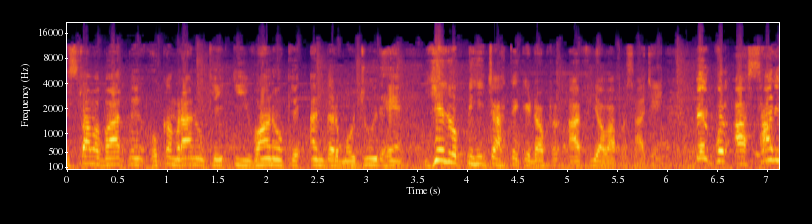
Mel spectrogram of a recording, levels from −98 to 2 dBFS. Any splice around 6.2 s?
yes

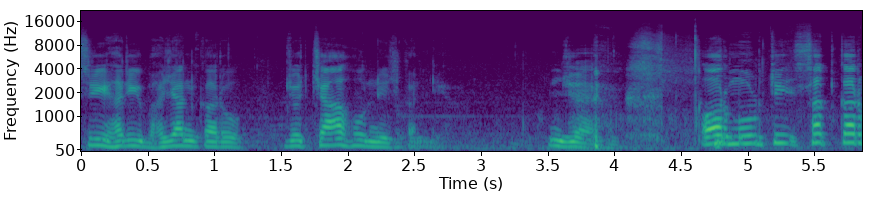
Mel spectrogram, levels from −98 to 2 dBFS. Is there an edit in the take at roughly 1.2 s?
no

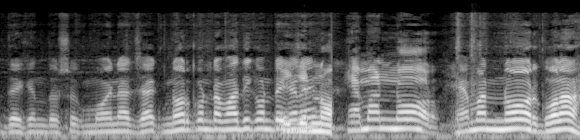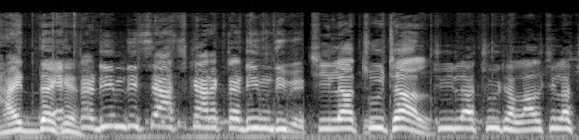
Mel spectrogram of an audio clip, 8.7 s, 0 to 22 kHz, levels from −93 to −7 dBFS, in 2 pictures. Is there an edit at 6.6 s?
yes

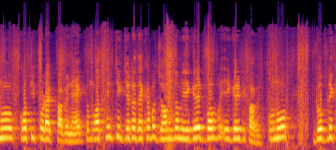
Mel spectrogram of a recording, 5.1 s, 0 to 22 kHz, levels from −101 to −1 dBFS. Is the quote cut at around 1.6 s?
no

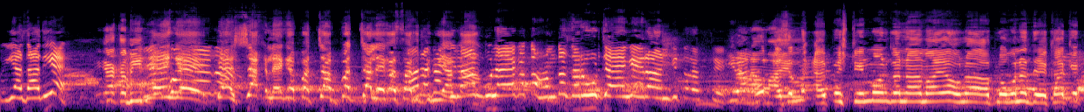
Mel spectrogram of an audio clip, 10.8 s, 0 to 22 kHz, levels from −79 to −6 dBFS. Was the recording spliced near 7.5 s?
yes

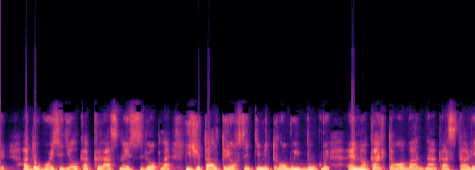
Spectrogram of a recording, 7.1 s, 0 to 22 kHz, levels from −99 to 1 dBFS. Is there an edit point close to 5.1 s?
yes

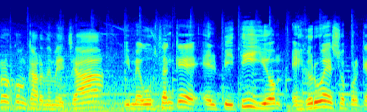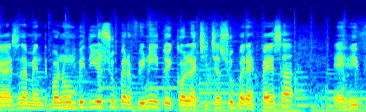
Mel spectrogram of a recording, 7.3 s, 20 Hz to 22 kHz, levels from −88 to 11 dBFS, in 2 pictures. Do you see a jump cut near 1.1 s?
yes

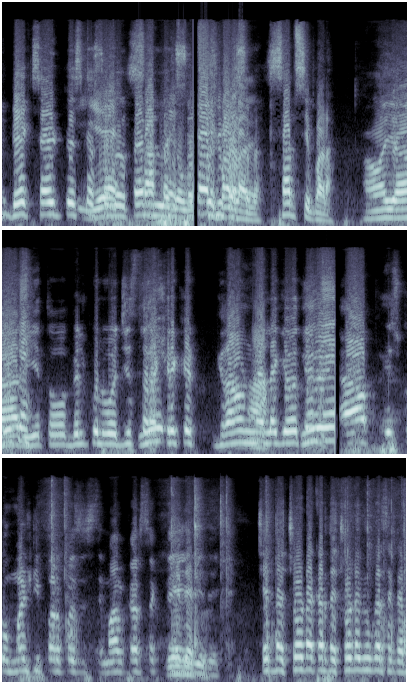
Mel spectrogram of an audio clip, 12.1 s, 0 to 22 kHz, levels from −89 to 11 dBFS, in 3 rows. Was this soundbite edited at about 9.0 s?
no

